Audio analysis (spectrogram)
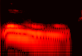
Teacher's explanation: that's a back of the mouth sound. So, the tongue is kind of gesturing towards the back of the mouth. And it's also stimulating muscles that are the sort of opposite of smiling muscles. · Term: back vowel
